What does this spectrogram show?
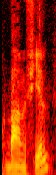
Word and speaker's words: Banfield: Bueno, el pueblo se llamaba, nosotros lo pronunciábamos Banfield, y es un pueblecito que en esa época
